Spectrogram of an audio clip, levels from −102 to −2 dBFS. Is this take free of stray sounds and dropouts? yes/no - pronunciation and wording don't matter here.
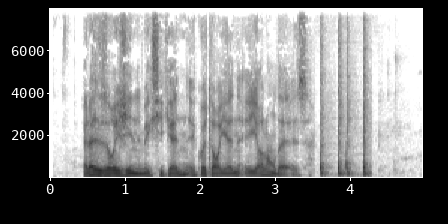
no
